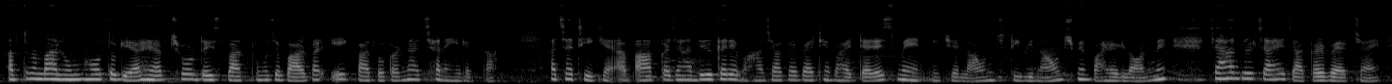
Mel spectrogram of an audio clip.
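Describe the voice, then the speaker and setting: A woman reading an audio novel, voicing a gentle young husband who speaks tenderly and reassuringly. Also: mid-range voice, a little hiss or hum, natural voice. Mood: affectionate.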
